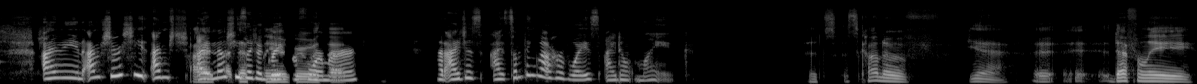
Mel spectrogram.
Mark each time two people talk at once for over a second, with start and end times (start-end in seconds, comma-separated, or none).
1.9-3.5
